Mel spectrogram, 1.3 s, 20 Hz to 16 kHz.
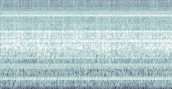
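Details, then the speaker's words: New, unlapped V3 gearbox for an RC King Tiger tank, bench-run: steady, loud high-pitched whine, winding down like a vacuum cleaner when unplugged; gear whine, lapping with 320-grit silicone carbide grease planned as fix. "You can hear that whine. And when I unplugged it, it sounded a lot like a vacuum cleaner coming to a stop."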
